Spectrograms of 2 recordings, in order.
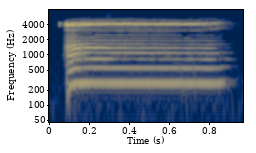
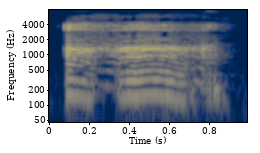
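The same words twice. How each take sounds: First: The pitch stays flat and level. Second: The pitch stays very low. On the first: "For the first tone is flat" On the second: "the pitch for the third tone is very low"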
